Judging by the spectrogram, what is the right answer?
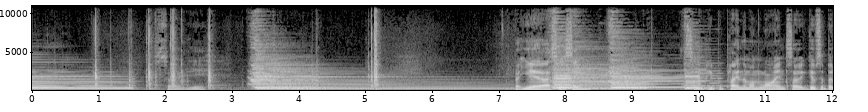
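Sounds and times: autoharp chord strummed: 3.2s - 10.7s.

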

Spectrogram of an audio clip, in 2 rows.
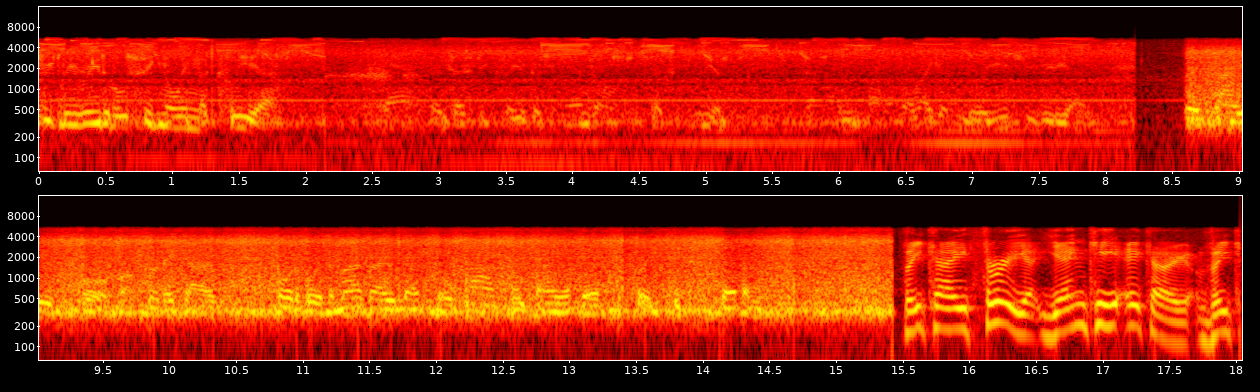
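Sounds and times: radio static and hiss: 0.0s - 18.0s
voices buried in radio noise: 0.0s - 18.0s.

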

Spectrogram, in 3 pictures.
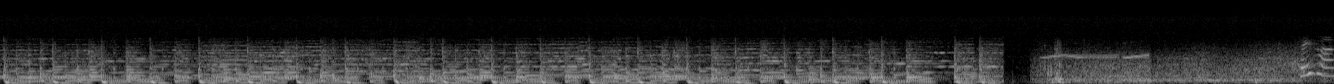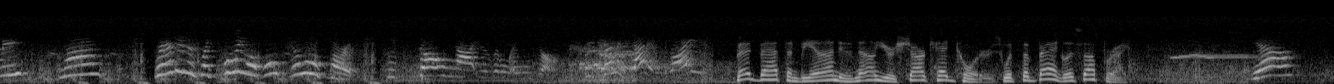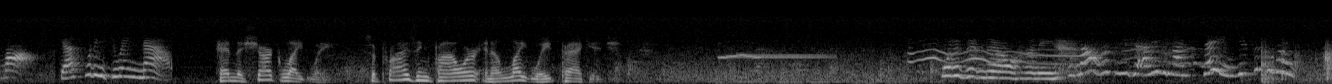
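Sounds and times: cat meowing: 35.7s - 37.1s.

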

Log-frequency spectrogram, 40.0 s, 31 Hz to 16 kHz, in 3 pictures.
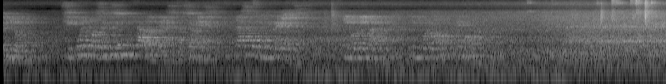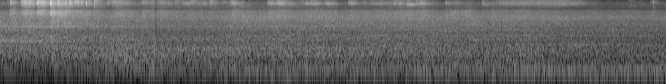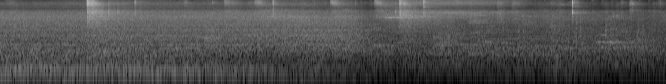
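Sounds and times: subway train rumbling: 0.1s - 39.9s.

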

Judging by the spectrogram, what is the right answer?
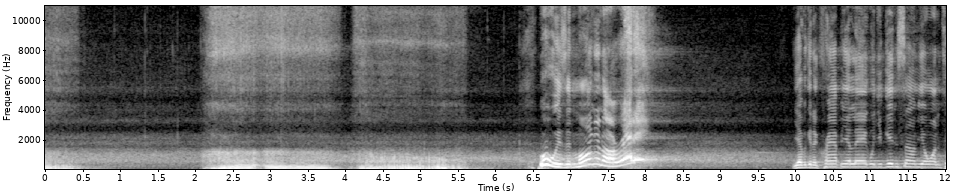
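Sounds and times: man imitating snoring: 0.0s - 0.5s, 2.1s - 5.6s.

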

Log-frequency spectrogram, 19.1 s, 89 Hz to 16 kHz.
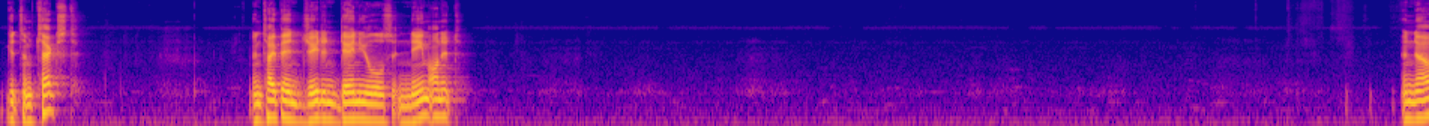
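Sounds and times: faint high-pitched whine: 0.0s - 19.0s
low hum: 0.0s - 19.0s.

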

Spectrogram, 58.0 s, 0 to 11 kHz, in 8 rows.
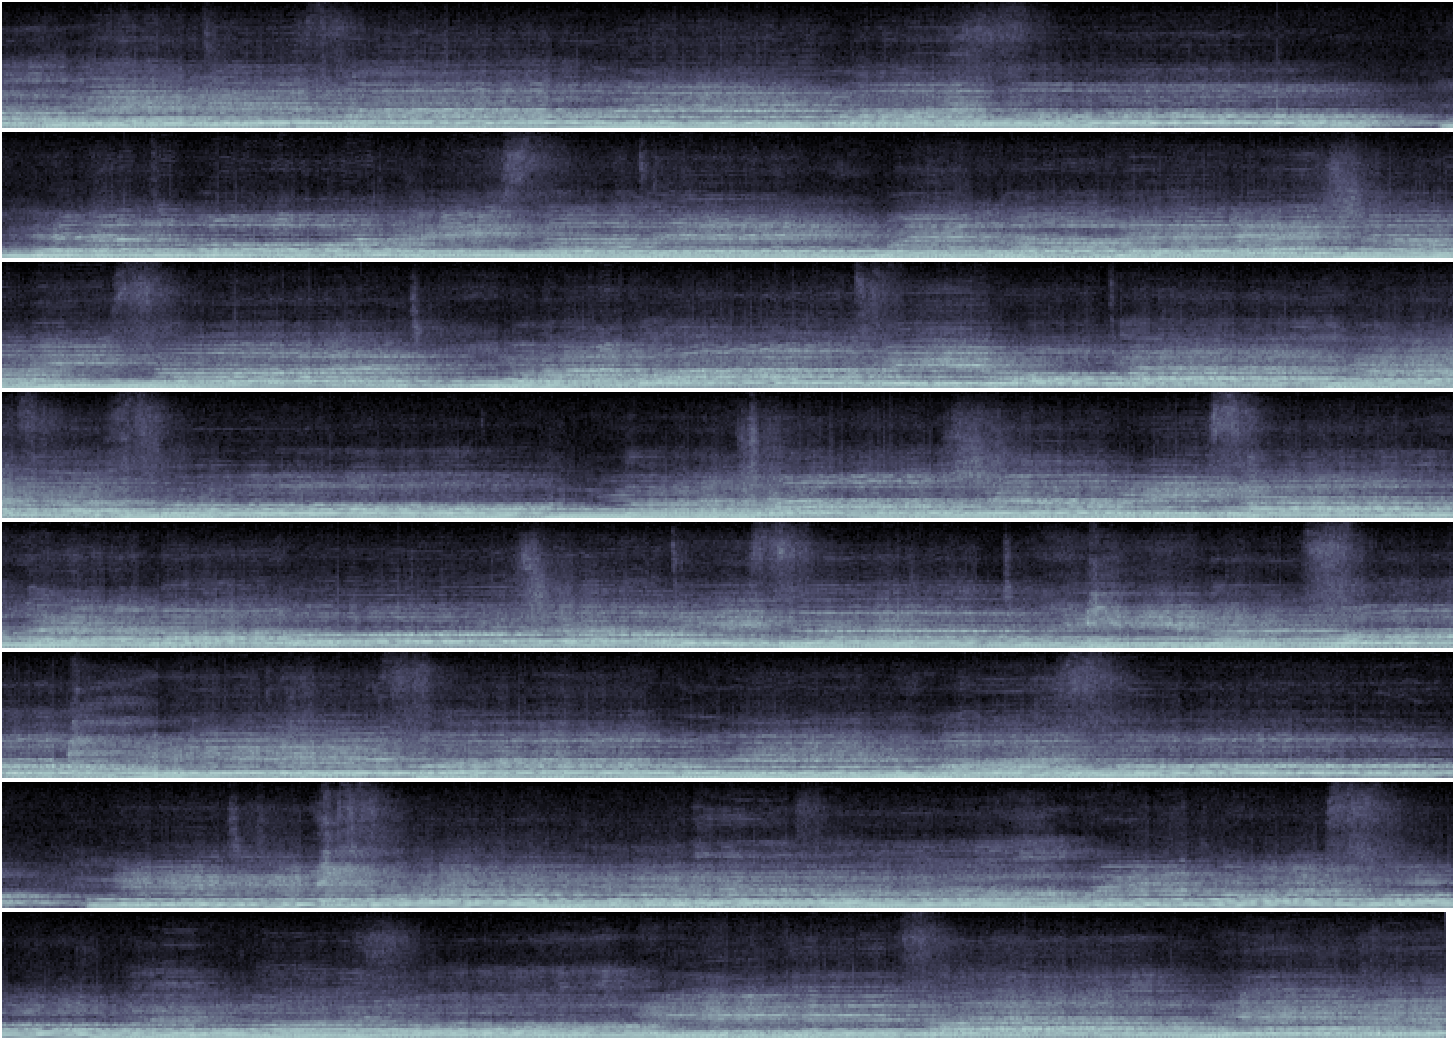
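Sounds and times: group singing a hymn in harmony: 0.0s - 58.0s.

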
